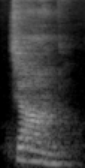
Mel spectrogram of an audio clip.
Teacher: क्यों लगा क्योंकि इसका उच्चारण करके हम देख रहे हैं कि पहले मुह और फिर पीछे पीछे नाक से भी इसकी ध्वनि इसकी आवाज आती है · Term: अनुनासिक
